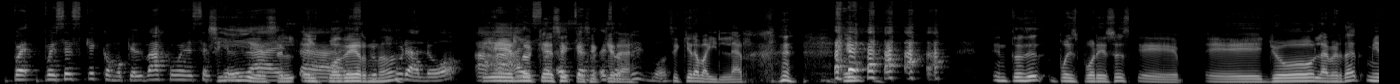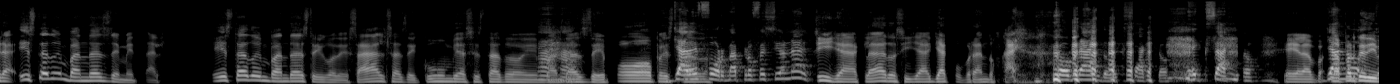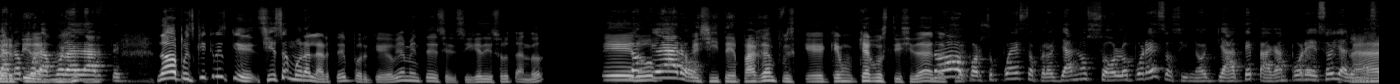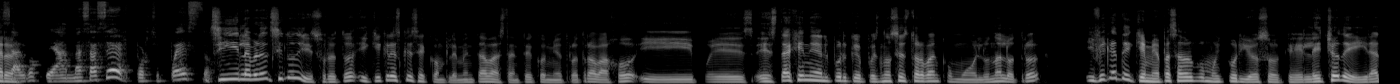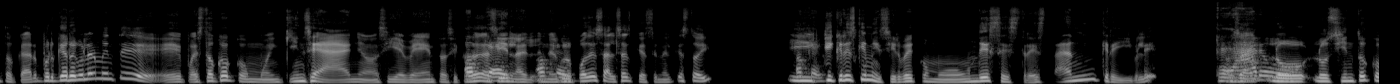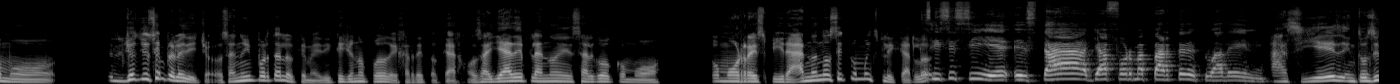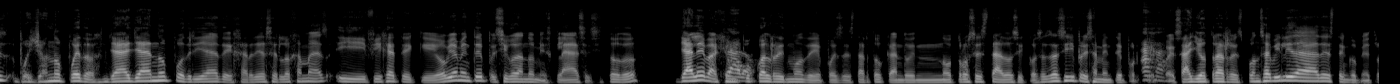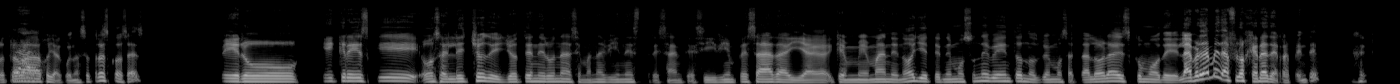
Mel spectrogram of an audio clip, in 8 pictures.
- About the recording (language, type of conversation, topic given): Spanish, podcast, ¿Cómo describirías tu relación con la música?
- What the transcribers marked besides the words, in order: laugh; chuckle; laugh; chuckle; chuckle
